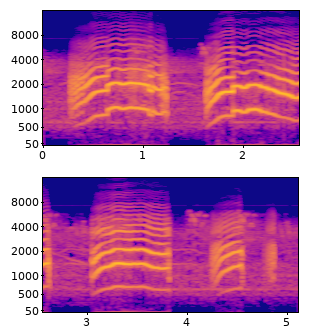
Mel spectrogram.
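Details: Red fox giving three drawn-out tonal, whining calls of about a second each, with clear harmonics that rise slightly and then sag. A shorter, fainter call follows near the end, over a quiet background.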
